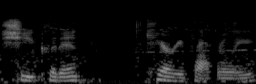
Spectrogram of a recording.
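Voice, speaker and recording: A woman co-hosting a podcast, chatting casually and telling animated stories with plenty of swearing. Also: lowish voice, a little slow, noisy background. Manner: animated storytelling, frequent swearing. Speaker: podcast co-host. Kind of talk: casual chat.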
